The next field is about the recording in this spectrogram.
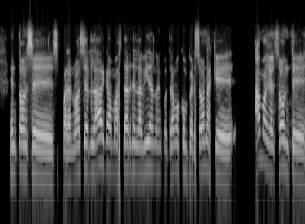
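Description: Recorded with a dry, close sound, no echo and a quiet background, a man with a high pitch speaks at a moderate pace with fairly even intonation. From El Salvador, coastal community. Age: 30s. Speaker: entrepreneur. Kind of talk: online interview.

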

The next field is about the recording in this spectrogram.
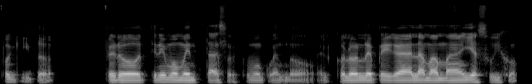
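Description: In a Chilean accent, a man speaks at a moderate pace with a dark, mellow tone, the sound dry and close with no echo against a quiet background. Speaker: audiovisual communication student, vlogger. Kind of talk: casual solo monologue. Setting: in his bedroom at home. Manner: rambling, hesitant improvised speech.

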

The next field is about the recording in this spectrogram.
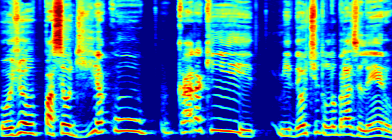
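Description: A man speaks with very wide pitch swings. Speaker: podcast host. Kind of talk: interview conversation.

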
